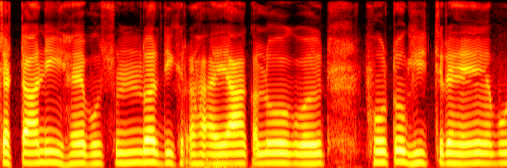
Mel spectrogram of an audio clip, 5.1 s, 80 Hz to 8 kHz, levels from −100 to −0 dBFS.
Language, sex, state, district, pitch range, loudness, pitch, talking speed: Hindi, male, Chhattisgarh, Balrampur, 170-180 Hz, -18 LUFS, 175 Hz, 175 wpm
